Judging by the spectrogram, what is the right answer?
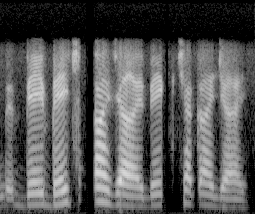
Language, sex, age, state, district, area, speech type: Kashmiri, male, 45-60, Jammu and Kashmir, Srinagar, urban, conversation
